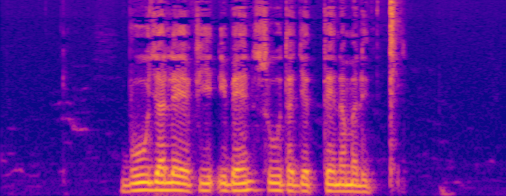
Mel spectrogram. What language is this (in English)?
Oromo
